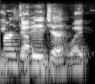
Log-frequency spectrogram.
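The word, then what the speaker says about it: Ponte Vedra: I go with the Latin pronunciation being Pontevedra. Pontevedra Beach.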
